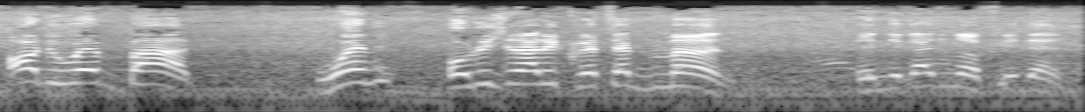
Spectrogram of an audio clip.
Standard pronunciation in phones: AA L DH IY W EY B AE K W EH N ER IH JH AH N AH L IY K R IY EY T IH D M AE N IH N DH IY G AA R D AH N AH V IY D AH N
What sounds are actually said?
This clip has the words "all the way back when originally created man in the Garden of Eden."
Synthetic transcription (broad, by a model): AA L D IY W EY B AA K W EH N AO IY JH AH N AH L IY K R IY EY T IH D M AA N IH N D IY G AA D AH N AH P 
